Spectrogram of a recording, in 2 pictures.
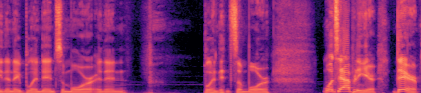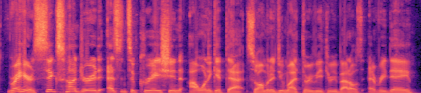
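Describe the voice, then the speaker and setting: A man casually commenting during a game livestream, chatting with viewers and greeting them by name. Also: medium pitch. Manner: upbeat, promotes the game.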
